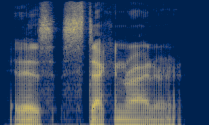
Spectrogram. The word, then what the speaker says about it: Steckenrider: Isn't it Steckenrider? – Is it Steckenrider? Did I not? – I think you missed a syllable in there. – Yes, I did. It is Steckenrider.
